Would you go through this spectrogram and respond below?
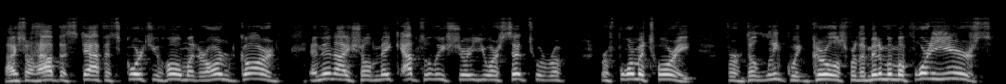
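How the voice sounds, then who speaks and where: A man voicing a cruel, towering headmistress who shouts insults at children. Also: sits high, expressive, normal speed, dry recording, voice pushed up. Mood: raging. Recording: dull lo-fi sound.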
